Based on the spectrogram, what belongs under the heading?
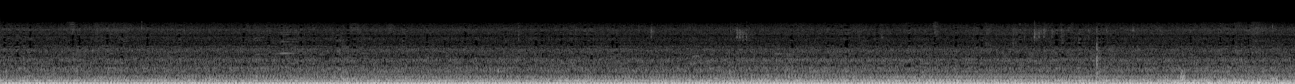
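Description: Running noise heard inside a moving electric train's passenger car: a steady low rumble with a constant hum.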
